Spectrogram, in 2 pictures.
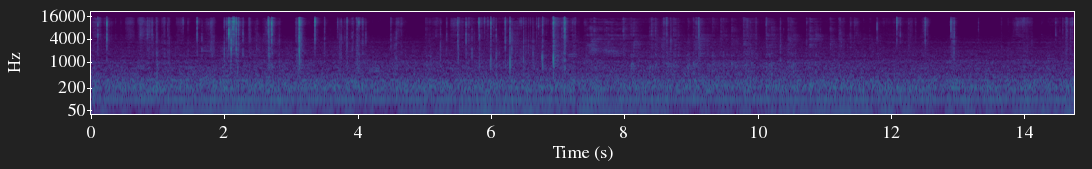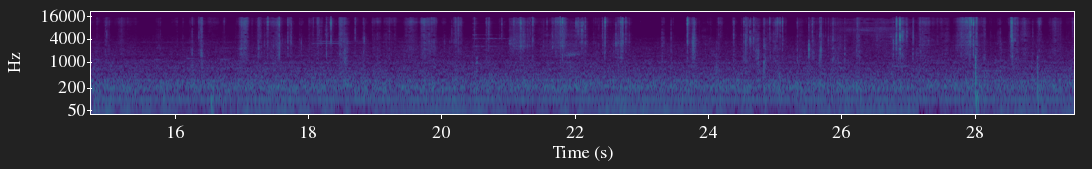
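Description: Clear plastic photocard sleeves crinkling and crackling as cards are slid in and out of them and into binder pockets, with scattered sharp clicks, over a steady low hum.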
